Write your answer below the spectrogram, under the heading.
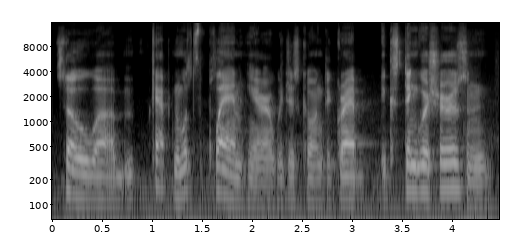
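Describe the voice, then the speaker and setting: A man's voice: on the low side, lively intonation, moderate pace. A man playing a tabletop roleplaying game, talking casually as he questions and discusses the plan. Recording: faint background noise.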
